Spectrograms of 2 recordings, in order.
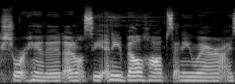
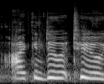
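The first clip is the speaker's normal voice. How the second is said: mock angry retort; 6 semitones higher, 5 dB louder than usual. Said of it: "[name]'s losing his cool".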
